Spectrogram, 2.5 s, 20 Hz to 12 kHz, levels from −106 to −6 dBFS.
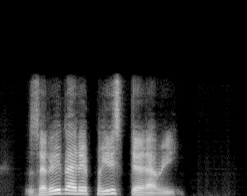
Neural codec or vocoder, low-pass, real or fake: codec, 16 kHz, 0.5 kbps, FreqCodec, larger model; 7.2 kHz; fake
